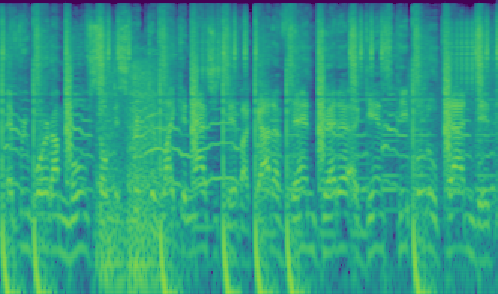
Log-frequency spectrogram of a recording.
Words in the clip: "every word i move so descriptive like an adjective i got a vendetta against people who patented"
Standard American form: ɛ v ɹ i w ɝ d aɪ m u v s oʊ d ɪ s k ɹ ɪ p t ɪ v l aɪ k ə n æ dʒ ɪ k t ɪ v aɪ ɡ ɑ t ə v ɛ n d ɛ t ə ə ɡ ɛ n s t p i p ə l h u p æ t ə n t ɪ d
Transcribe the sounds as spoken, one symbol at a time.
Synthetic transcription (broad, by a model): ɛ v ɹ i w ɝ d aɪ m u v s oʊ d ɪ s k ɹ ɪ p t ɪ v l aɪ k ə n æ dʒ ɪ t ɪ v aɪ ɡ ɑ t ə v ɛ n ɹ ɛ t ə ə ɡ ɛ n s t p i p l h u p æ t n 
